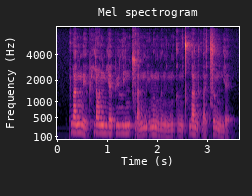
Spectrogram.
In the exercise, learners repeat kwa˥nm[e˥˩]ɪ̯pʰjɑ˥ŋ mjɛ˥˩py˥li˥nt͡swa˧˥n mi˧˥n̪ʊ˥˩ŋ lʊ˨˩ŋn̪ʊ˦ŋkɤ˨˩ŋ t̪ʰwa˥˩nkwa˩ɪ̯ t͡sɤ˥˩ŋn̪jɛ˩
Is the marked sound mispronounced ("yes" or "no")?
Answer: yes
